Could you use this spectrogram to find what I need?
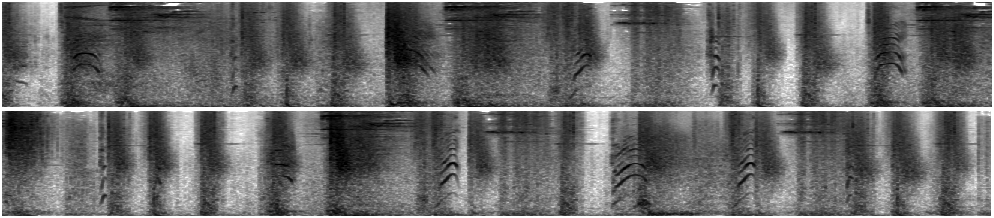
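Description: Weapons clash and strike in a fast fight, with heavy impacts.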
